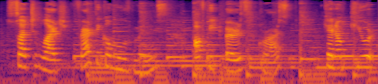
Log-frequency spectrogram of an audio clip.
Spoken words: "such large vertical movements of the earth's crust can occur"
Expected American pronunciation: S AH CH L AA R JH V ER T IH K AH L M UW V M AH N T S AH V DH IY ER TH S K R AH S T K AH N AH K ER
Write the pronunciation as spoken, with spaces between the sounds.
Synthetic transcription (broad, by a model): S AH CH L AA R JH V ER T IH K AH L M UW V M AH N T S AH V DH IY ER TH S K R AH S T K AH N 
